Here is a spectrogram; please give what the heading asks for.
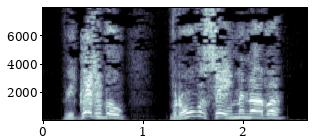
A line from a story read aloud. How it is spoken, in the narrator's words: Cornelius Fudge was saying loudly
